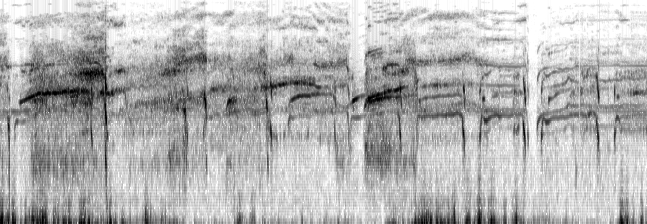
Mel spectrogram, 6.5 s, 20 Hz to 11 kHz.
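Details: Feeding of peregrine falcons, Barycz Valley, 20 May 2021 at 10:22: harsh, strained screaming calls with downward slurred notes, repeated in bursts over faint low background noise.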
